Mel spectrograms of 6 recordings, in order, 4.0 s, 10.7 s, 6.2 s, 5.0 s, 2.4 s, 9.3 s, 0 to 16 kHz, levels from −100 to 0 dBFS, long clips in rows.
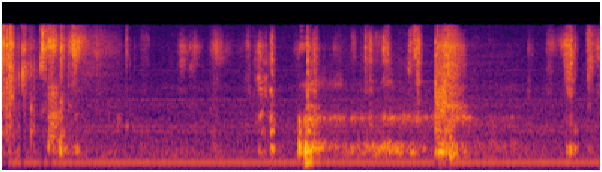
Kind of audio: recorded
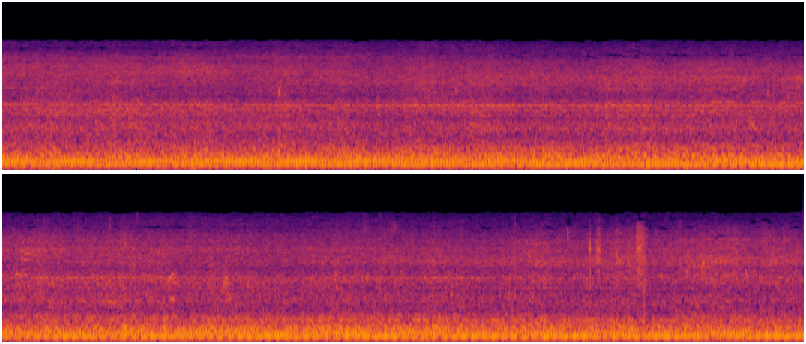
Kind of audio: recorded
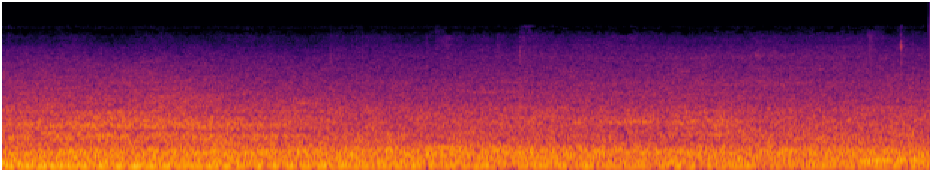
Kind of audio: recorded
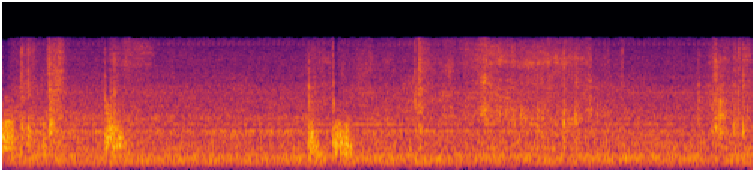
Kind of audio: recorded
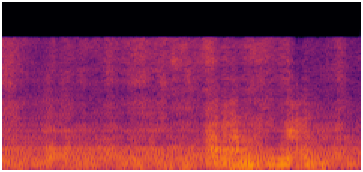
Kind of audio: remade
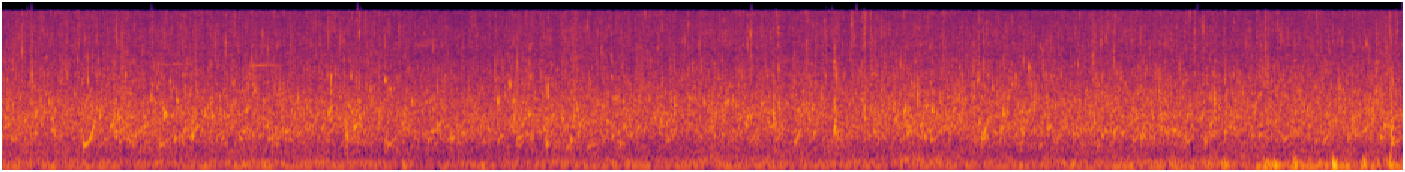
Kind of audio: recorded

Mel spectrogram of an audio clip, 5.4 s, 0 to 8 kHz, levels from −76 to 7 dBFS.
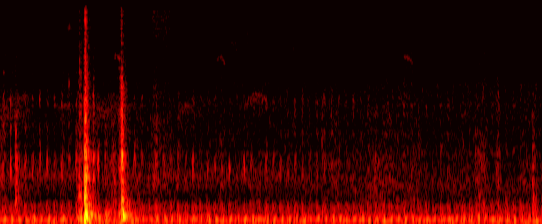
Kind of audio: remade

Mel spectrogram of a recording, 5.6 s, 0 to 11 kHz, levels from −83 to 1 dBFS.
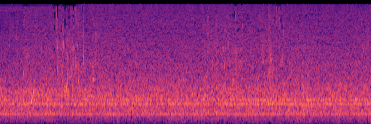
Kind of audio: recorded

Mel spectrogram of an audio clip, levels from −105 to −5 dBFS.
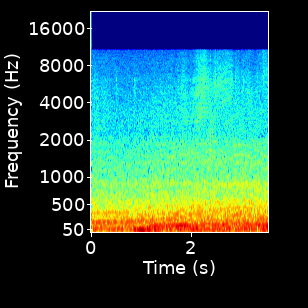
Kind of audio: recorded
